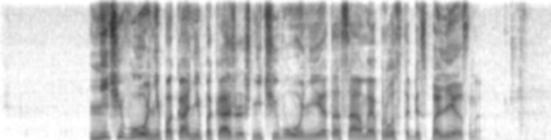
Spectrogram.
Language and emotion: Russian, angry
